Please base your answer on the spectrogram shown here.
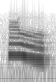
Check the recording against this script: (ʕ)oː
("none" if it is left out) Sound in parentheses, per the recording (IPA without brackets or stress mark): ʕ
